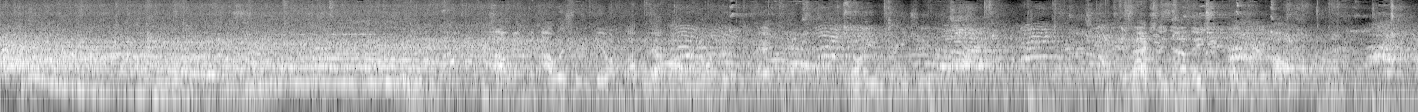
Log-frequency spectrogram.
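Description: A large crowd cheers and shouts in a large echoing gym.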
